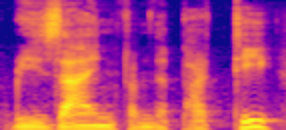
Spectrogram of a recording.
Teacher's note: it goes up and down that's how the malays when they speak english it's how most of them sound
